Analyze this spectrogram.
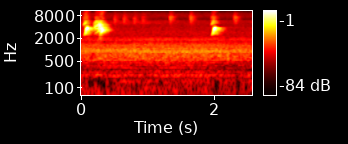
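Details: Noisy male Anna's hummingbird holding his favourite feeder perch, giving two loud, scratchy, high chirps close together, faint ticking in between, then one more sharp chirp near the end.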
